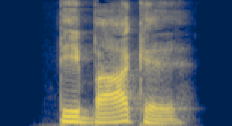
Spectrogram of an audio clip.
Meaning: debacle
- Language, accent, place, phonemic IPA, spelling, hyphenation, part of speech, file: German, Germany, Berlin, /deˈbaːkl̩/, Debakel, De‧ba‧kel, noun, De-Debakel.ogg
